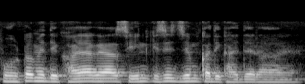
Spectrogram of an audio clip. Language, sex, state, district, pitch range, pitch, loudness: Hindi, male, Uttar Pradesh, Lucknow, 120-140 Hz, 135 Hz, -15 LUFS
